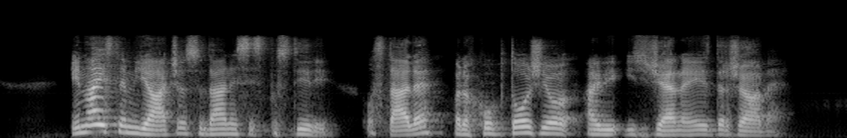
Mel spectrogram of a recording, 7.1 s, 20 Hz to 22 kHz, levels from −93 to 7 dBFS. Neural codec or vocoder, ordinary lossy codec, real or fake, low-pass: codec, 16 kHz, 0.5 kbps, X-Codec, HuBERT features, trained on LibriSpeech; none; fake; none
